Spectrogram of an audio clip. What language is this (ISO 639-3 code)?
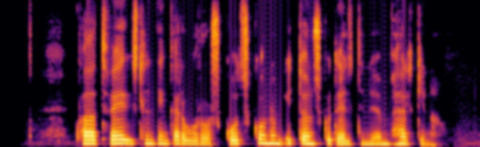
isl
